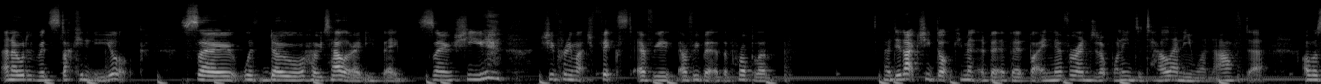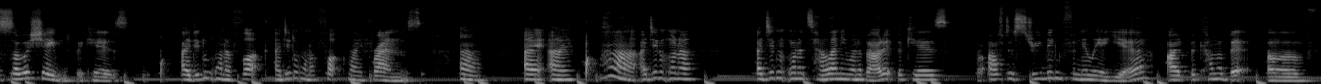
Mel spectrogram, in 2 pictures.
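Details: Woman with Tourette syndrome: involuntary vocal tics including sudden swearing and word substitutions interrupting her speech.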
